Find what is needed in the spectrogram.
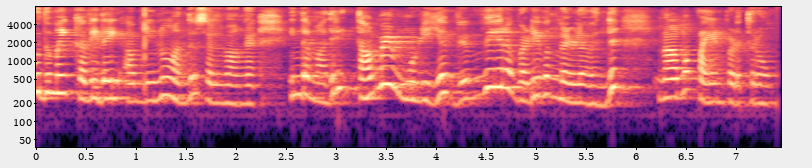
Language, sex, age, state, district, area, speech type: Tamil, female, 18-30, Tamil Nadu, Salem, urban, spontaneous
